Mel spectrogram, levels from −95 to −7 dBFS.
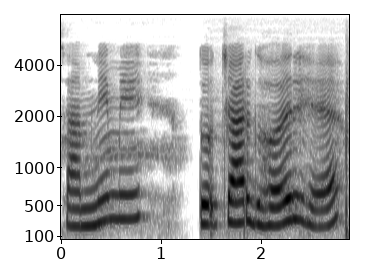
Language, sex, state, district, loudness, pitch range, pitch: Hindi, female, Jharkhand, Garhwa, -16 LUFS, 235-295 Hz, 265 Hz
